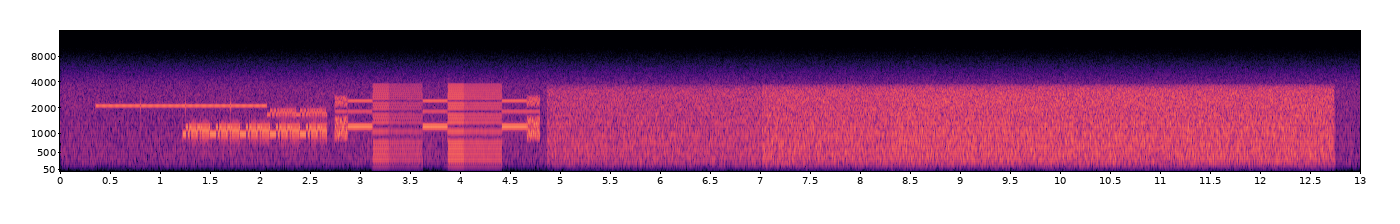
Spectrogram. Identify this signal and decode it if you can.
Dial-up modem handshake (V.34 or later), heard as a whistle, warbles, then hiss, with phone line noise.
